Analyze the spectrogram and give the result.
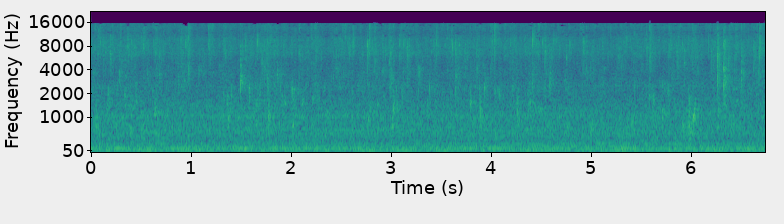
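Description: Steady rain falls continuously, a dense hiss of drops with occasional sharper patters and drips standing out, even, with no voices.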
